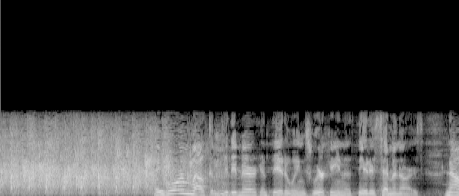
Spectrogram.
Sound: applause

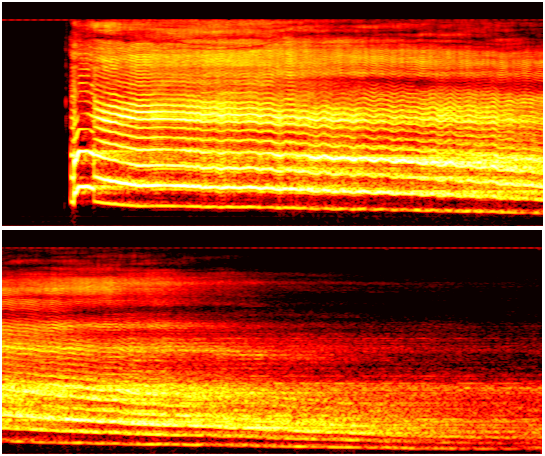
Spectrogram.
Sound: scream

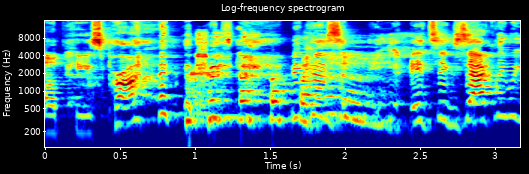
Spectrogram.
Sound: laughing

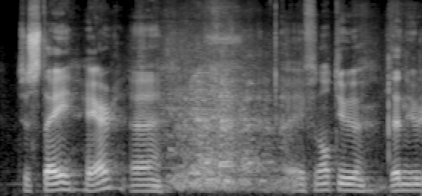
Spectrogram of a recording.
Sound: laughing

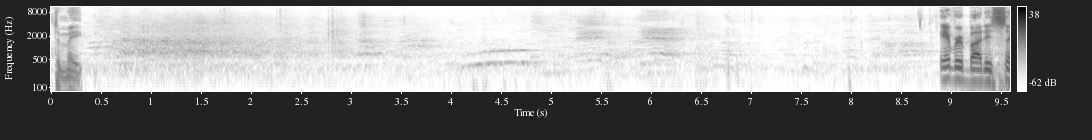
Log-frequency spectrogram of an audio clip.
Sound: congregation laughs

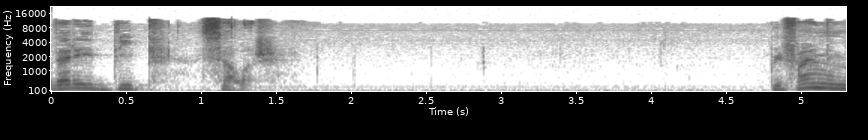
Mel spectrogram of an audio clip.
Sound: pauses for 3 seconds

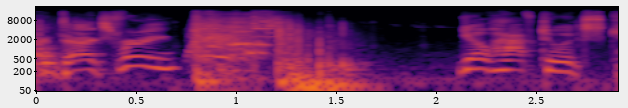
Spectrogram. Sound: <i>grunts</i>

